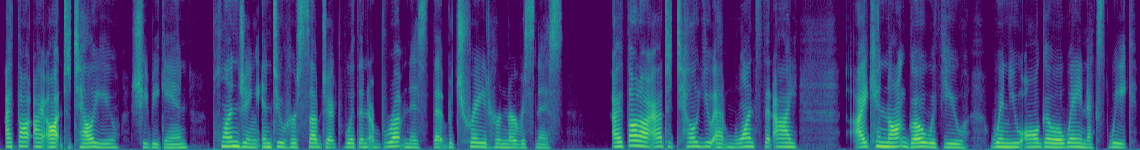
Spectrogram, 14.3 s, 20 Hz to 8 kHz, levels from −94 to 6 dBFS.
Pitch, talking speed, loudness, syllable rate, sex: 200 Hz, 175 wpm, -20 LUFS, 4.5 syllables/s, female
